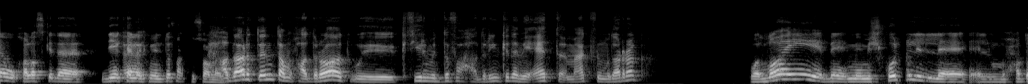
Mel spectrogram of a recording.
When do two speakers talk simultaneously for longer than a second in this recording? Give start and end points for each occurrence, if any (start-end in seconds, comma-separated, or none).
none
